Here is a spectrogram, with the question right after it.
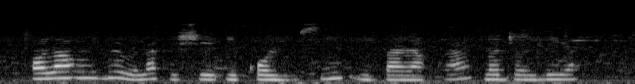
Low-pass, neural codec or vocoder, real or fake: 7.2 kHz; none; real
